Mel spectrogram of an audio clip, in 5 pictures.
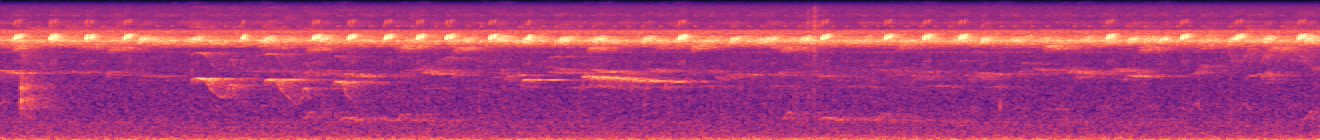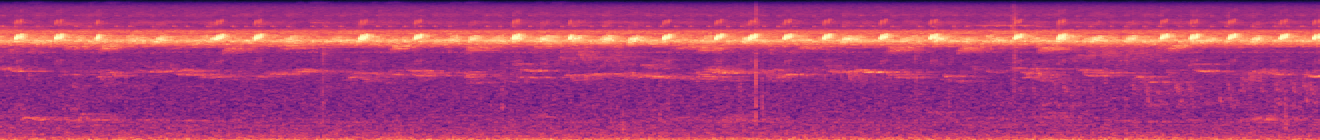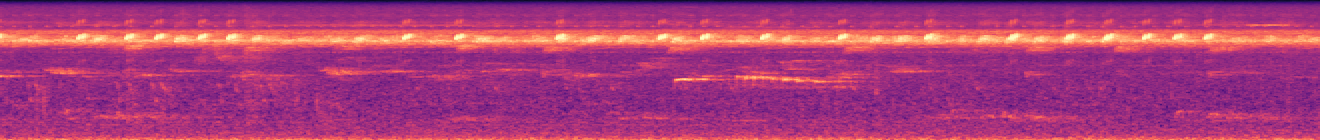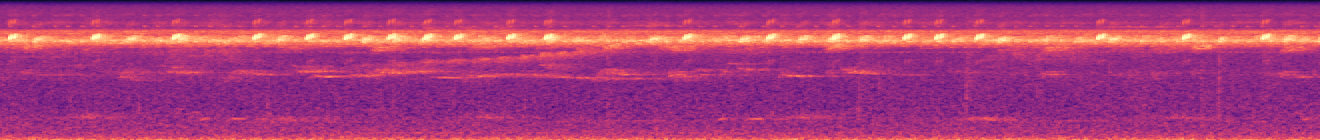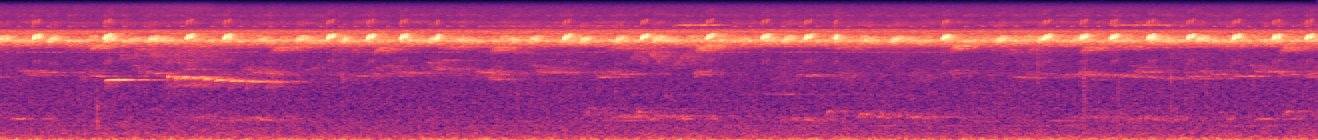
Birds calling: Thrush-like Wren (Campylorhynchus turdinus), Hauxwell's Thrush (Turdus hauxwelli), Buff-throated Woodcreeper (Xiphorhynchus guttatus), Great Tinamou (Tinamus major), Dusky-throated Antshrike (Thamnomanes ardesiacus), Black-tailed Trogon (Trogon melanurus), Long-billed Woodcreeper (Nasica longirostris), unidentified bird, Plumbeous Pigeon (Patagioenas plumbea), Dusky-capped Greenlet (Pachysylvia hypoxantha), Black-faced Antthrush (Formicarius analis)

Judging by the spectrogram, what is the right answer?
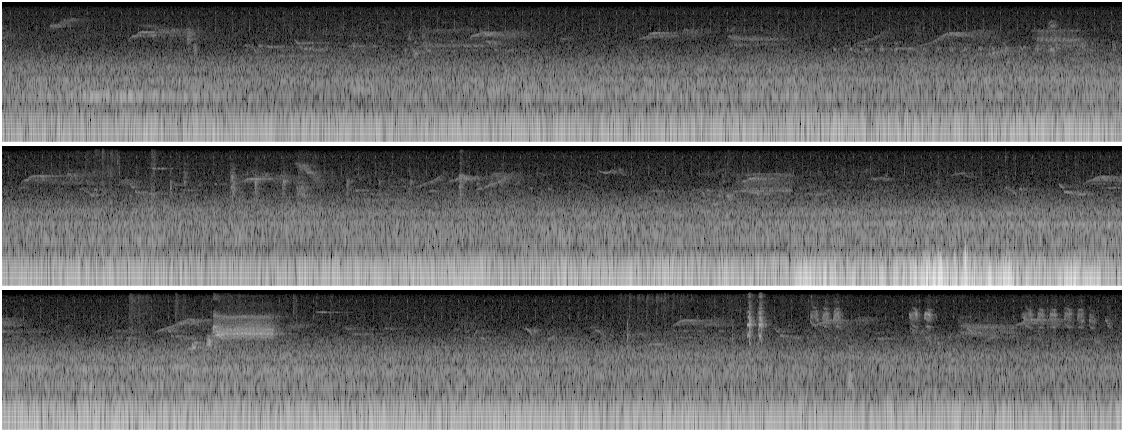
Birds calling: American Robin (Turdus migratorius), Northern Flicker (Colaptes auratus), unidentified bird, Red-winged Blackbird (Agelaius phoeniceus), Northern Cardinal (Cardinalis cardinalis), Eastern Phoebe (Sayornis phoebe)

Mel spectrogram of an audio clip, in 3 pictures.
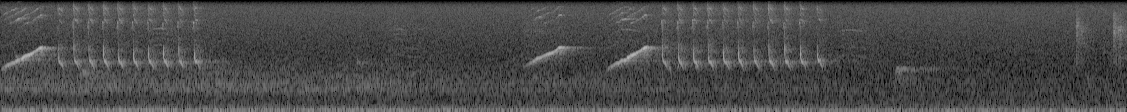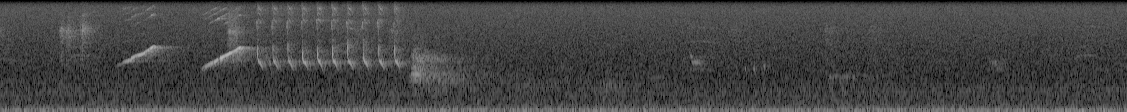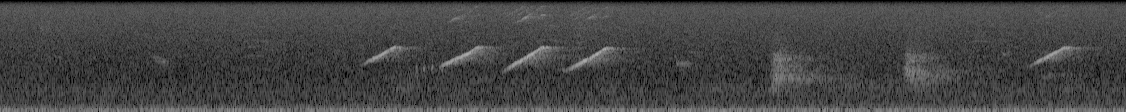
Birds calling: Great Blue Heron (Ardea herodias), Northern Cardinal (Cardinalis cardinalis)

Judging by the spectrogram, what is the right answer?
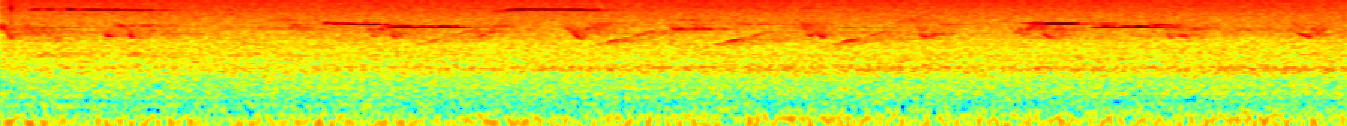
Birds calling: Red-eyed Vireo (Vireo olivaceus), Black-capped Chickadee (Poecile atricapillus), Cedar Waxwing (Bombycilla cedrorum)

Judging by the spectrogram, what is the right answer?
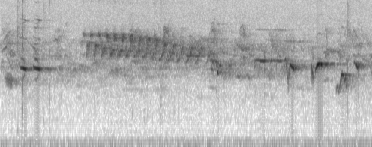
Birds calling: Hawaii Creeper (Loxops mana), Red-billed Leiothrix (Leiothrix lutea), Iiwi (Drepanis coccinea)

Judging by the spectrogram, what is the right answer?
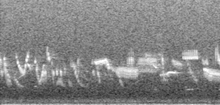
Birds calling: Eurasian Skylark (Alauda arvensis)

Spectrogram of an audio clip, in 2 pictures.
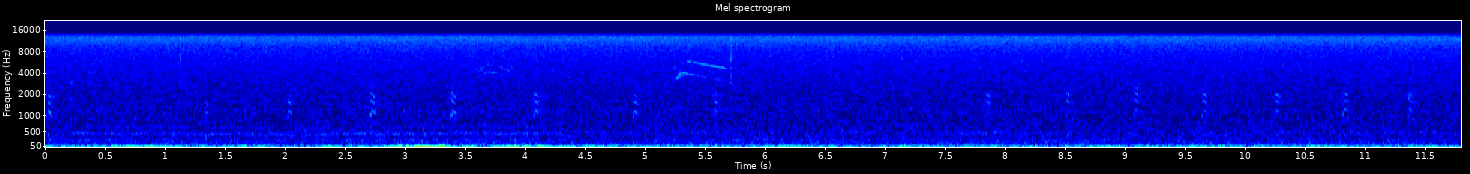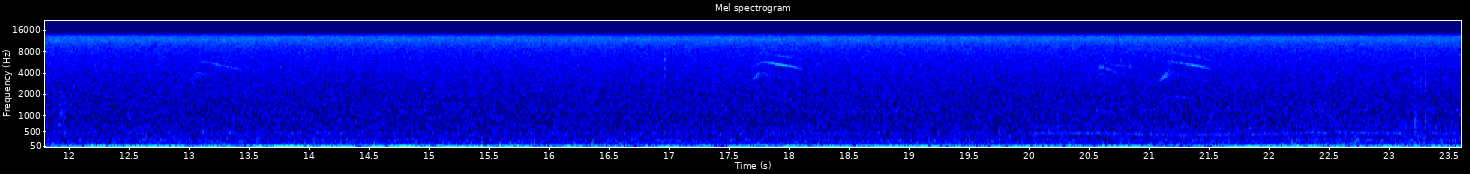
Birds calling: Erckel's Francolin (Pternistis erckelii), Hawaii Amakihi (Chlorodrepanis virens)

